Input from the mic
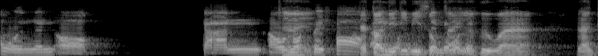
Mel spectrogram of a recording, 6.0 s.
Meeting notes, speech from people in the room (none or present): present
